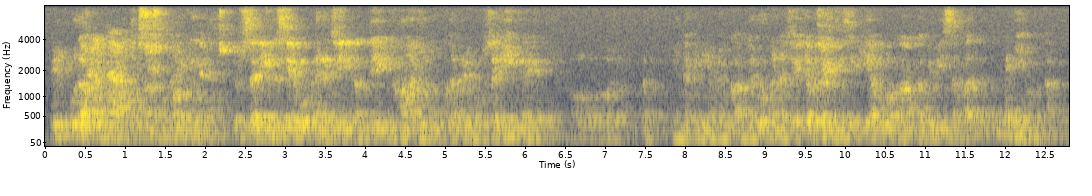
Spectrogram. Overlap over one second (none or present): present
